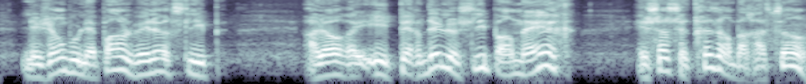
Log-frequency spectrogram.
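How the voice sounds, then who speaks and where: A fairly high male voice with vocal fry and very wide pitch swings, fairly slow, with long, frequent pauses. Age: 90s. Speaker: inventor. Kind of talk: interview. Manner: halting.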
